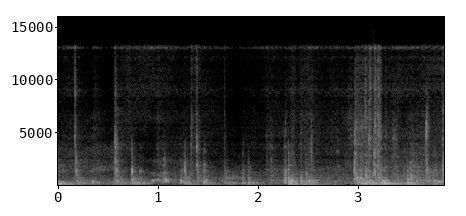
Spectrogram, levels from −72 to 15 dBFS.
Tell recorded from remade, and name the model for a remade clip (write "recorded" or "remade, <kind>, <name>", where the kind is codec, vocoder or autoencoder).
remade, codec, SNAC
